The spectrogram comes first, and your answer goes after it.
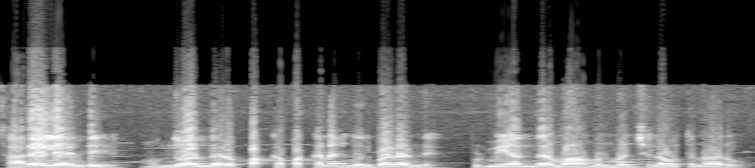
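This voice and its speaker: A man's voice: a little high, a little fast, darkish tone, soft background music, close to an everyday voice. A man playing an earnest, kind and devoted young hero in a dramatic children's storybook tale. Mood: reassuring.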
